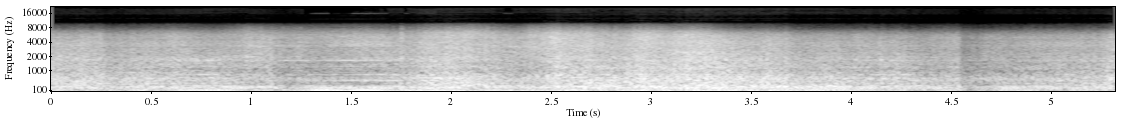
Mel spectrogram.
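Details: A continuous vehicle engine roar that swells and revs, with no animal voices.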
